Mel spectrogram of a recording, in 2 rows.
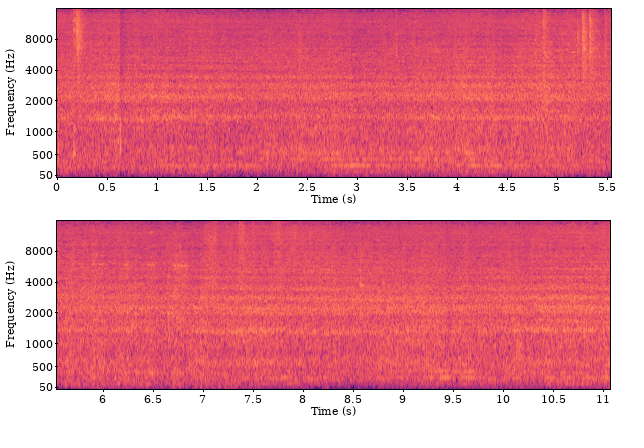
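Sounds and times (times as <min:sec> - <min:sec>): wagon wheels rumbling on rails: 0:04.5 - 0:07.2.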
